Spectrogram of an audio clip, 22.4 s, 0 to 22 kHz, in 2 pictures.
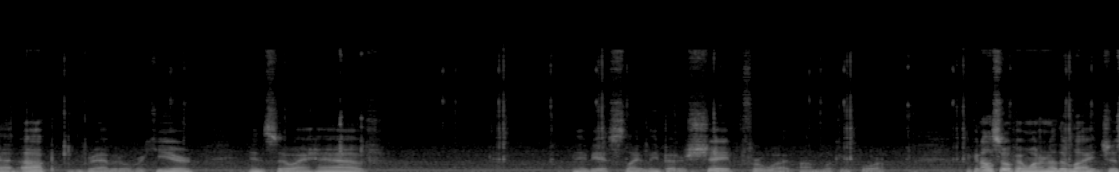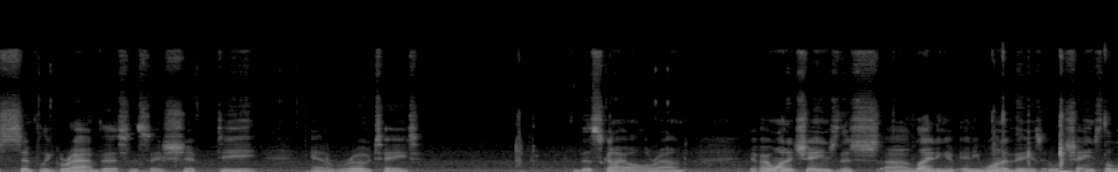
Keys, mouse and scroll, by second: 0.8 g, 2.9 click, 3.5 r, 7.3 g, 11.7 middle click, 12.6 middle click, 12.9 shift+d, 16.4 r, 19.9-21.7 middle drag.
